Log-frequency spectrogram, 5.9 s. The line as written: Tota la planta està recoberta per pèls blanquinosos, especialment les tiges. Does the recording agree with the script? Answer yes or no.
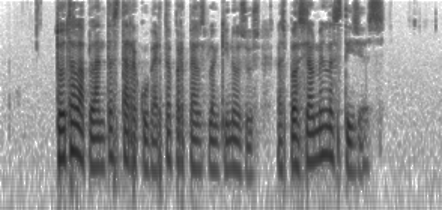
yes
